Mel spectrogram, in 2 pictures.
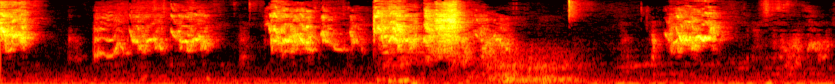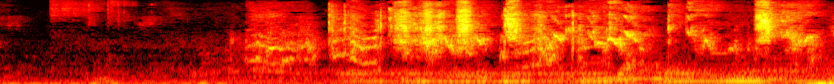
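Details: Adult caged budgerigars answering each other: bursts of scratchy warbling and chirps separated by short quiet gaps, then a livelier stretch of overlapping chatter near the end.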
